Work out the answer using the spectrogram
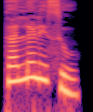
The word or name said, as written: ತಲ್ಲಳಿಸು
